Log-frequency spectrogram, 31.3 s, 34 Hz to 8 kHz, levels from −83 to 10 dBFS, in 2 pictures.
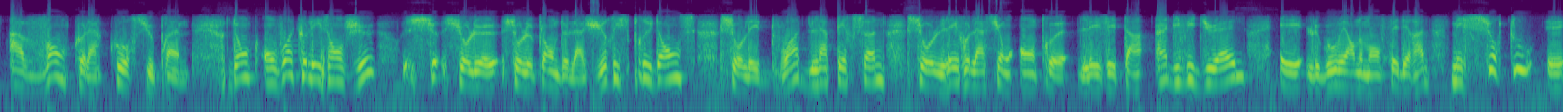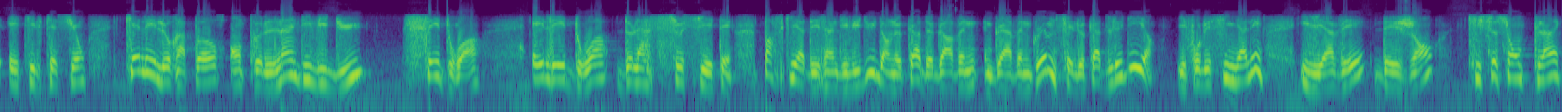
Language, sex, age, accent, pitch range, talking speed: French, male, 60-79, French, 140-205 Hz, 165 wpm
